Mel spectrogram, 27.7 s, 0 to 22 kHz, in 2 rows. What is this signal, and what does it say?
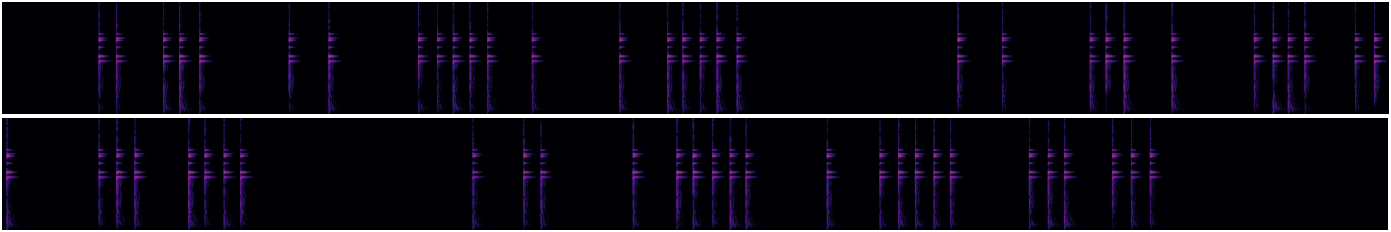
Tap code, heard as taps on glass, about 6 knocks a second. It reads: HAVE ALSO BEEN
